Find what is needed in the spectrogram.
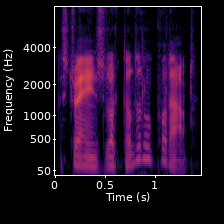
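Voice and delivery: ordinary delivery, nothing marked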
